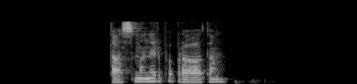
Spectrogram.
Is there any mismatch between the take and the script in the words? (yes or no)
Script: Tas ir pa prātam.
yes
